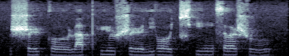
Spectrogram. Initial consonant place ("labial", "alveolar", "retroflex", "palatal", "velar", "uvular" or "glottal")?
retroflex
